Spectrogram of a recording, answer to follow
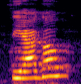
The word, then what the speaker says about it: Thiago: With the f sound? Yes, Thiago. Oh, Thiago with a T sound. Okay. Yes, T sound.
